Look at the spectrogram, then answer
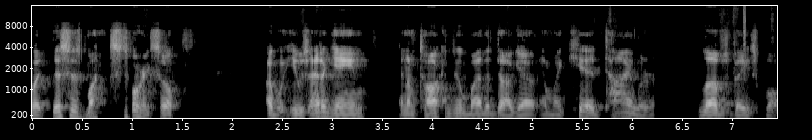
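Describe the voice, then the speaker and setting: Against a quiet background, a man speaks at a fairly quick pace with a slight New York accent. His pitch varies in an ordinary way. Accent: slight New York twang. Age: 50s. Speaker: sports sideline reporter. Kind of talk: casual interview chat.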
